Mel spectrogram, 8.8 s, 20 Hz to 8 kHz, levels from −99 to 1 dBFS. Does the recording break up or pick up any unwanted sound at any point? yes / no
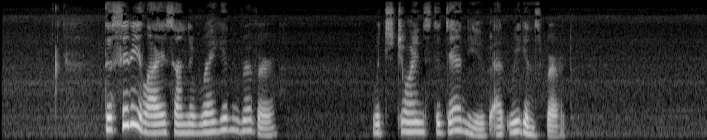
no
